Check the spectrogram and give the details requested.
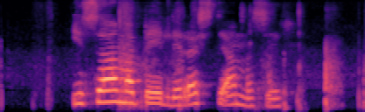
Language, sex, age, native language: Icelandic, male, 11, Icelandic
